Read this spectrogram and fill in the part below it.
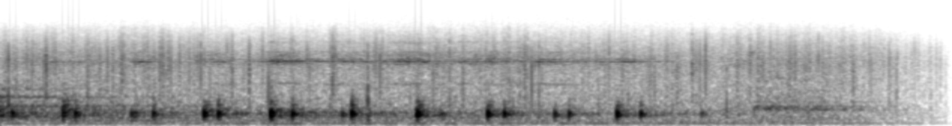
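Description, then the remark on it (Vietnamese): The hooves of a saddled horse clip-clop in a steady walking rhythm as its rider hurriedly departs while it is still dark, a series of sharp knocks over a faint background hum, fading away at the end as the horse moves off. “Ngựa đã thăng yên cương, ta đi gấp lúc trời còn tăm tối.”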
